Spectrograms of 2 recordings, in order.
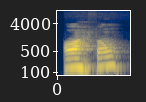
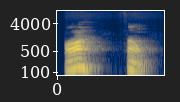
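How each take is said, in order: First: Órfão as one word, stressed on ÓR; stress on accented syllable. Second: Órfão slowly split, ór - fão; syllable by syllable. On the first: Teacher giving a two-accent example, órfão stressed on ÓR. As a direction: say órfão joined up, leaning on the first syllable. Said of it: "the stressed syllable is that one". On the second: Teacher breaking down an example word, órfão slow in syllables. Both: Shown as a demonstration.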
